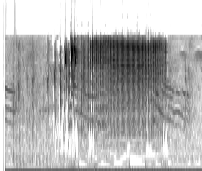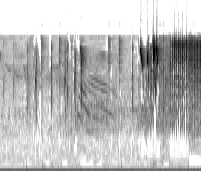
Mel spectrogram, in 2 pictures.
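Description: Several wild birds calling and chirping together, with a dense rapid trilling for a couple of seconds early on and loud sharp calls about a second and a half in and again near the end.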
